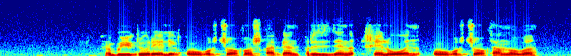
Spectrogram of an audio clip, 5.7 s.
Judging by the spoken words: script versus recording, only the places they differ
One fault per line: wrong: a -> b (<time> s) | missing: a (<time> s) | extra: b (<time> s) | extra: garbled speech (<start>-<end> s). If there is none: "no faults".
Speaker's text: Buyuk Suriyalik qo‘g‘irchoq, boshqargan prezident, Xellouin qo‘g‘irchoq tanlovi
no faults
